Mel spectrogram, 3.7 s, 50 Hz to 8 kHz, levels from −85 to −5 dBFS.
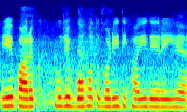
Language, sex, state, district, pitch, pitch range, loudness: Hindi, male, Chandigarh, Chandigarh, 215 Hz, 205-225 Hz, -17 LUFS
